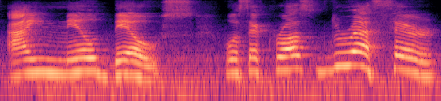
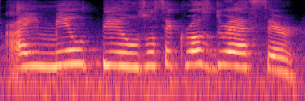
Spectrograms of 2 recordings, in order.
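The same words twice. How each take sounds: First: Slow, drawn-out mock gasp; lightly voiced mock shock; imitating her voice again. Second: High, drawn-out mock gasp; mock shocked girly voice; imitating her voice. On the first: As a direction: stretch the words in a teasing put-on voice. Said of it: "ficou muito engraçado a entonação". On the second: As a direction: read her message in a put-on high voice. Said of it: "eu leio imitando a voz delas".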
